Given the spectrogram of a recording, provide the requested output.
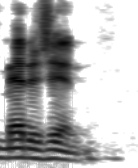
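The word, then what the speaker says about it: Medellín: the city's name is medellin i will write it i will write it for you so it's pronounced medellin in spanish in spanish in spanish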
